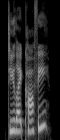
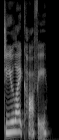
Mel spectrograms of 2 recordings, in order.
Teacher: Your voice should rise gently at the end, especially on the word coffee. Not too dramatic, just a light lift. · Not too dramatic, just a light lift. Now try saying it again, but with a falling tone.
